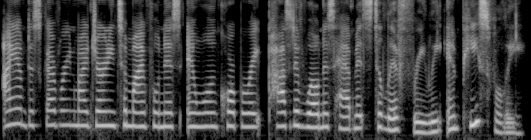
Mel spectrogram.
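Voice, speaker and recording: A woman leading a guided meditation in a measured, instructive way, with drawn-out phrases and audible breaths. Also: high voice, steady tone, dry recording, clean studio sound.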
